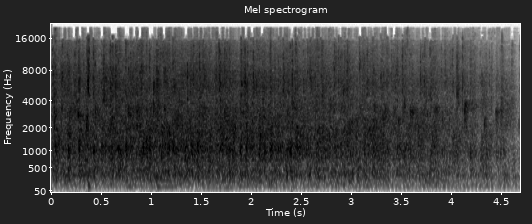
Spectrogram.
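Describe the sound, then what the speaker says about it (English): An audience at a design education summit applauds steadily, a dense rain-like wash of clapping that holds evenly, then fades slightly toward the end, with no voices over it. "Let's please give another hand of applause."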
